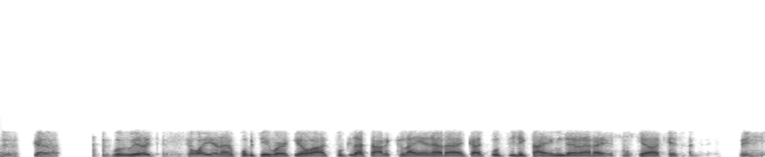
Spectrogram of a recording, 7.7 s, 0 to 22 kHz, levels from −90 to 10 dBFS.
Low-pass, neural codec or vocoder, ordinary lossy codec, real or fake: 3.6 kHz; codec, 16 kHz, 1.1 kbps, Voila-Tokenizer; Opus, 24 kbps; fake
